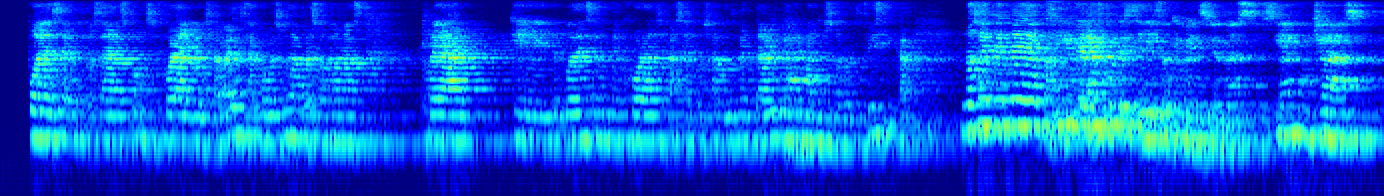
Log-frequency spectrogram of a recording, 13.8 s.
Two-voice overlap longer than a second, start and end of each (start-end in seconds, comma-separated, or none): 10.4-11.8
